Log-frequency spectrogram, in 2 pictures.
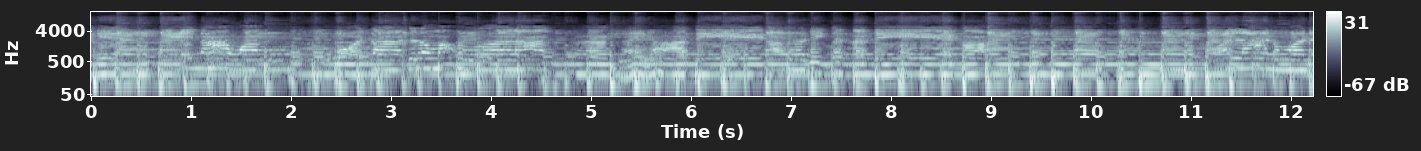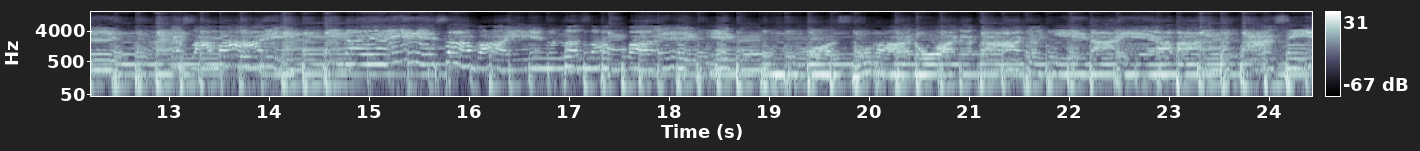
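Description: Acoustic guitar played in a busy, steady rhythm under a voice singing a wavering, bending melody: live dayunday music.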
